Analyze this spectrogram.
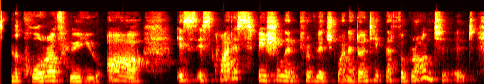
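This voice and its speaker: Noticeable background noise sits behind a woman at a medium pitch. Her intonation is lively and her pace moderate. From South Africa. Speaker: life coach and pole fitness athlete. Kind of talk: interview conversation.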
